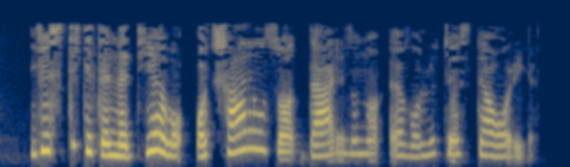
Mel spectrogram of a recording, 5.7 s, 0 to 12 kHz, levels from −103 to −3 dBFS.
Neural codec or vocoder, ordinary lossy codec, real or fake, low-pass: codec, 16 kHz, 4 kbps, FunCodec, trained on LibriTTS, 50 frames a second; MP3, 32 kbps; fake; 7.2 kHz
